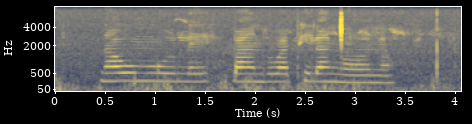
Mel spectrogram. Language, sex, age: Swati, female, 24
